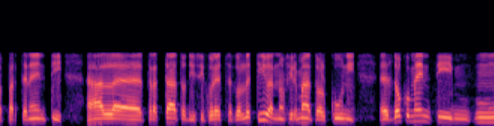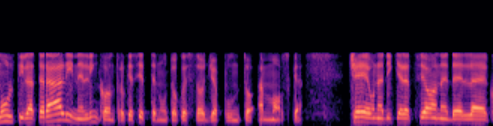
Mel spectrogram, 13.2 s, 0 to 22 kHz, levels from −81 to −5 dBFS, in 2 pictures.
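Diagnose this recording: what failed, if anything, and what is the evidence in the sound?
Codec stage, throughout: Bluetooth CVSD headset codec. The spectrogram cuts off hard at 3.8 kHz, and the one-bit adaptive-step coding leaves a granular hiss and scratchy, overloaded sibilants.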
